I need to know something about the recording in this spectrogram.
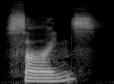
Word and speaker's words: signs: foquei no essencial Vital signs ok signs aqui vocês meio que ignoram esse G tá Vital sign sinais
